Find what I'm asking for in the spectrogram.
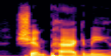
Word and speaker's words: Champagne: Papa went out to the Kroger's, got himself a nice $9.99 bottle of Champagne, I believe it's pronounced. – It is. That is perfect pronunciation.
